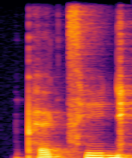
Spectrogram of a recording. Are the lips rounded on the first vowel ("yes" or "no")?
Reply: no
